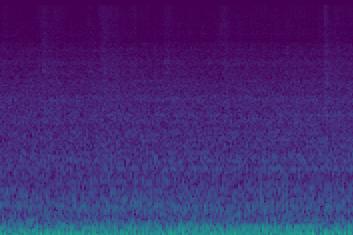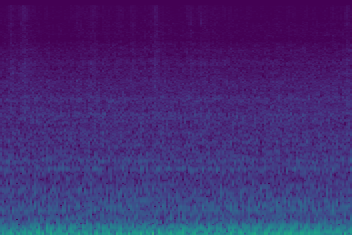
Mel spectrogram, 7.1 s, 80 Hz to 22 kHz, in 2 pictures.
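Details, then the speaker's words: 1973 Buick Electra 225 Custom V8 warming up at idle, heard from the rear of the car; deep, steady, even rumble with no knocks or misses, running quietly: normal idle. "slip around to the back SE hear this run pretty quiet the"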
